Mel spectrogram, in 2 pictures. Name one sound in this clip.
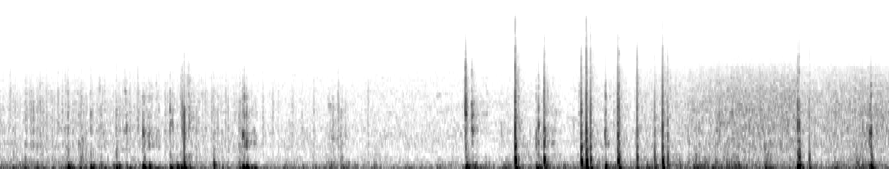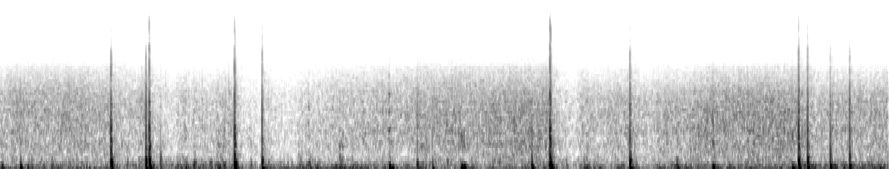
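Fireworks burst with sharp cracks and bangs, echoing in the distance.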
